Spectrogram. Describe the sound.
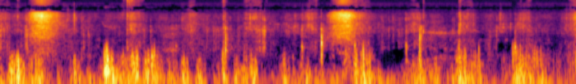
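Soft footsteps of a person walking alone, many steady steps in a regular rhythm over a low, faint background, with no talk.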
